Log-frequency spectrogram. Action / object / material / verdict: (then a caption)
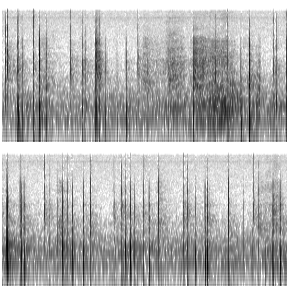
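tap / cardboard sticky-notes box / cardboard / none. Long nails rapidly tap and scratch the top cover of a closed pink cardboard sticky-notes box lying flat. Quick, dry clicks sound in uneven bursts, each dying away at once, with a soft papery scratching running underneath and a brief hiss of rubbing near the two-second mark.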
